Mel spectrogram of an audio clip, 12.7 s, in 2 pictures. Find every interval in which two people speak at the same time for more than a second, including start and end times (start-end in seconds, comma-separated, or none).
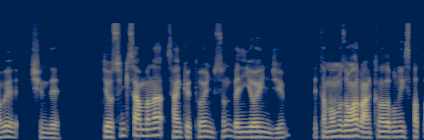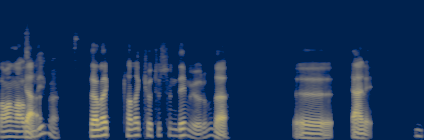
none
